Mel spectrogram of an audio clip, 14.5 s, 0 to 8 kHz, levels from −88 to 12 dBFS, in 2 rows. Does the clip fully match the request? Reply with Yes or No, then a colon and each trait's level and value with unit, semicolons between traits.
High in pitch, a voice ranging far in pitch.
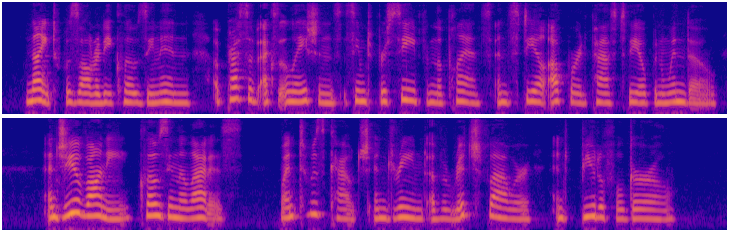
No: high, 225 Hz; average, 2.7 semitones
